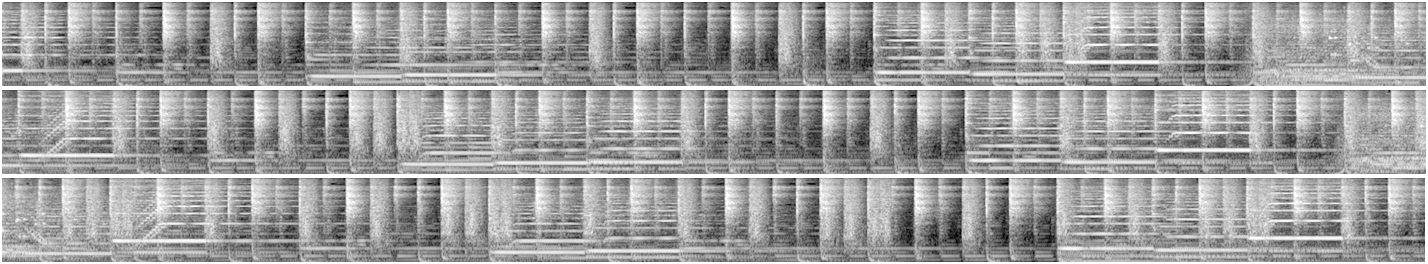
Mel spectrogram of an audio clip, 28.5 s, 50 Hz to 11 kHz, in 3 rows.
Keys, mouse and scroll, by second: 0.0-1.7 scroll up 2, 1.7-2.3 scroll down 2, 2.3-5.3 middle drag, 6.7 KP_1, 7.8 KP_3, 8.5-10.3 scroll up 2, 10.3-11.4 scroll up 1, 11.4 1, 11.8 click, 12.1-12.5 scroll up 1, 12.5-14.0 shift+middle drag, 14.0-15.0 drag, 16.9 m, 18.8-20.1 drag, 20.1 g, 20.9 click, 21.1 g, 22.0 click, 22.3 g, 24.7 click, 25.1 g, 26.6 click, 26.7 g.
